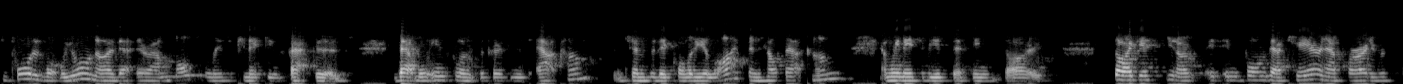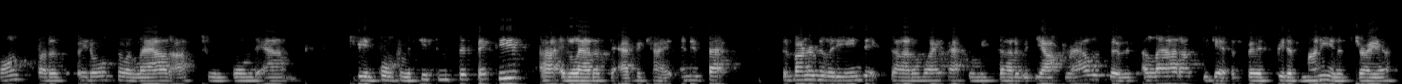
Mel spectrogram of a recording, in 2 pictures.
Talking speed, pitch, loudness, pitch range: 205 wpm, 175 Hz, -26 LUFS, 170-195 Hz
